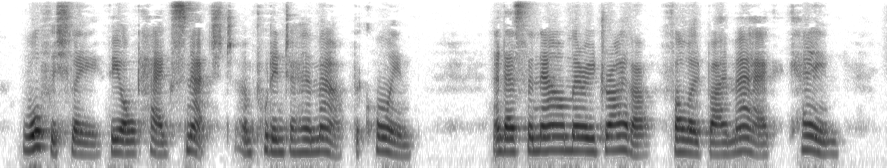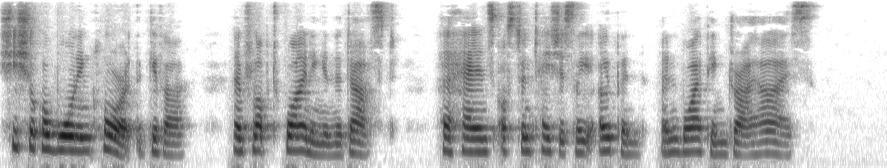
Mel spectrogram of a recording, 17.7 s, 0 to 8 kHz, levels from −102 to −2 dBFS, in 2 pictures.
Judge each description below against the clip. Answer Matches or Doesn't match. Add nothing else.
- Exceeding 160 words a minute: Doesn't match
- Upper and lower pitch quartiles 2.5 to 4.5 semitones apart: Matches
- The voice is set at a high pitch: Matches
